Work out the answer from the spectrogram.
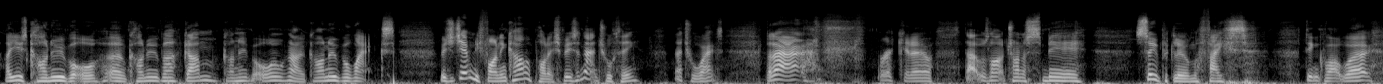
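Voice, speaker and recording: A man's voice: a little high, brisk, few pauses, a bit bright. Rambling man chatting on a country walk. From England. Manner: rambling, chatty, self-mocking. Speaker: vlogger. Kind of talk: casual walking vlog chat. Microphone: handheld phone camera.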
